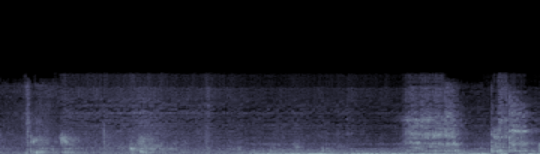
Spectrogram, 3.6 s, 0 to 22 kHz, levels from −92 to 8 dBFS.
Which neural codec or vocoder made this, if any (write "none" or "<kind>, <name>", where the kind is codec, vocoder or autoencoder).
codec, HILCodec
